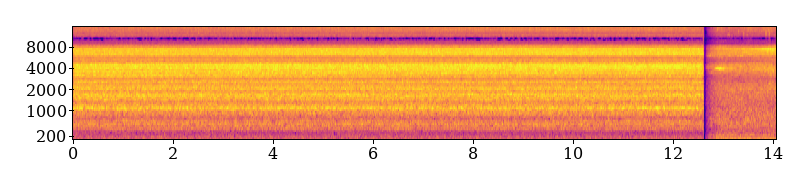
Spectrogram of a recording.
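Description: Forestry fire truck's engine running steadily at a constant speed, a flat hum with hiss and a few steady tones. It cuts off abruptly near the end.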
